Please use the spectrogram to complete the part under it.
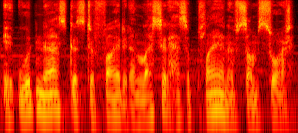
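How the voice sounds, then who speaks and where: A man's voice: on the low side, animated, fairly quick, soft background music, natural voice. A man playing a resolute young fantasy hero in a video game, serious and plain-spoken. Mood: serious, thoughtful. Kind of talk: scripted video game cutscene acting.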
